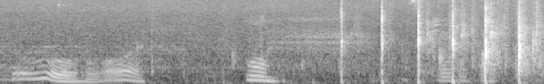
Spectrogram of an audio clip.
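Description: Short sliding vocal exclamations, then a few people clapping unevenly from about two and a half seconds in.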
